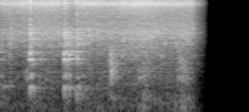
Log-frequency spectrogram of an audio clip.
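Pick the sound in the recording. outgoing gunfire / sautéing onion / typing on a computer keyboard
sautéing onion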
